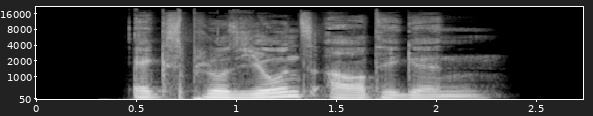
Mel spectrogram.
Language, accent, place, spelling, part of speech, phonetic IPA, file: German, Germany, Berlin, explosionsartigen, adjective, [ɛksploˈzi̯oːnsˌʔaːɐ̯tɪɡn̩], De-explosionsartigen.ogg
- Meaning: inflection of explosionsartig: 1. strong genitive masculine/neuter singular 2. weak/mixed genitive/dative all-gender singular 3. strong/weak/mixed accusative masculine singular 4. strong dative plural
